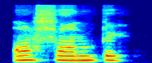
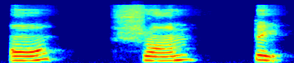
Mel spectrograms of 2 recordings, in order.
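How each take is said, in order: First: Said in the usual way. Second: Very slow ENCHANTÉ, broken into syllables. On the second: Shown as a demonstration. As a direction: stretch out "Enchanté" with gaps for learners. Teacher models word syllable by syllable.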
